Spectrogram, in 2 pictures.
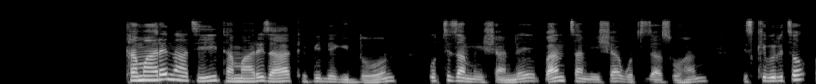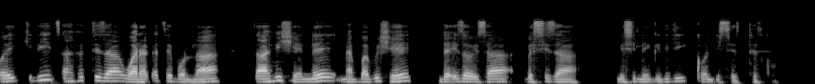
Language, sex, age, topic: Gamo, male, 18-24, government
